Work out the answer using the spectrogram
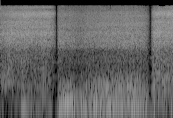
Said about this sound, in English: Who can do noisy breathing?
